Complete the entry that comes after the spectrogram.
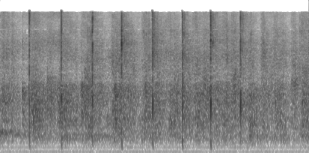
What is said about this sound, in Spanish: Porque Él nos quiere, Él nos ama. Puede darle un aplauso al Espíritu Santo.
